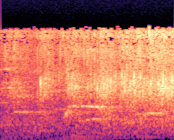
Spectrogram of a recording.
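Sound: audience clapping hands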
